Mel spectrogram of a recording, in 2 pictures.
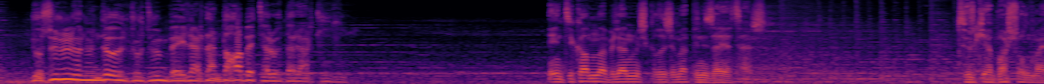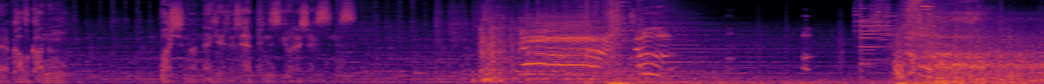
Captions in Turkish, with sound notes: ...gözünün önünde öldürdüğün beylerden daha beter öder Ertuğrul. İntikamla bilenmiş kılıcım hepinize yeter. Türk'e baş olmaya kalkanın... ...başına ne gelir hepiniz göreceksiniz. (Bağırma sesi) (Ok fırlatma sesi) (Kılıç sesi)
